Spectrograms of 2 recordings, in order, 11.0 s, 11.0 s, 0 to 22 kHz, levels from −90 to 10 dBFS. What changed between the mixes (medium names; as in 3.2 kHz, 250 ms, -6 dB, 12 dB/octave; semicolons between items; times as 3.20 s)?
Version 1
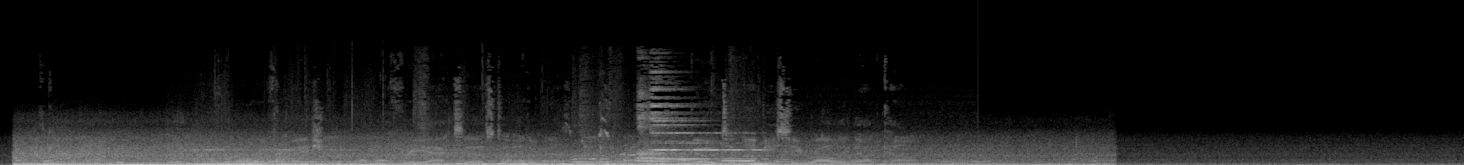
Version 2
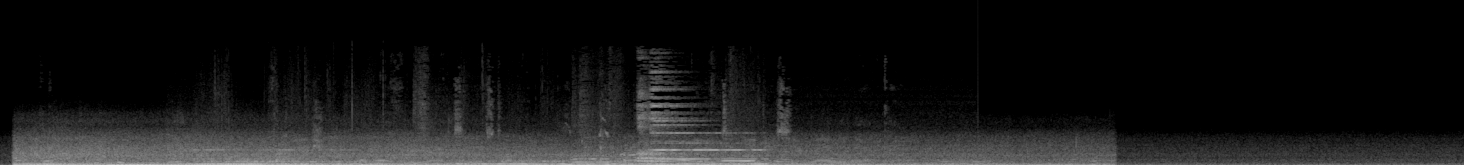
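speech -6.0 dB; master: add bass shelf 340 Hz -3.5 dB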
